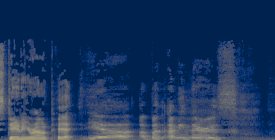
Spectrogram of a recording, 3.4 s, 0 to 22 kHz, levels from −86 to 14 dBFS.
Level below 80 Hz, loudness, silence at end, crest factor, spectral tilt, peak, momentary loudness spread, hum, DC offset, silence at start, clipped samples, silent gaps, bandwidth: -60 dBFS; -25 LUFS; 0.35 s; 18 dB; -4.5 dB/octave; -8 dBFS; 12 LU; none; under 0.1%; 0 s; under 0.1%; none; 16 kHz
